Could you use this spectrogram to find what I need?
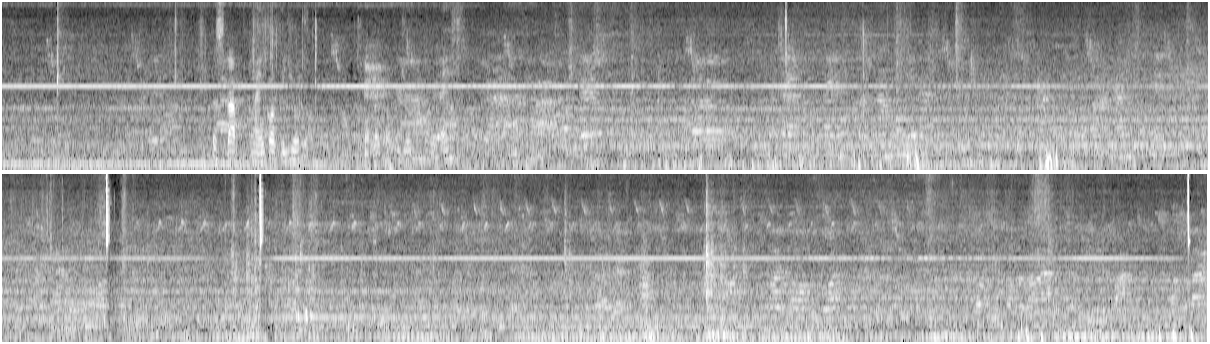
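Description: A group of men talk at a distance outdoors.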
